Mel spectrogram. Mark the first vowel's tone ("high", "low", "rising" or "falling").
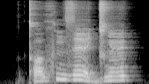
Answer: rising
